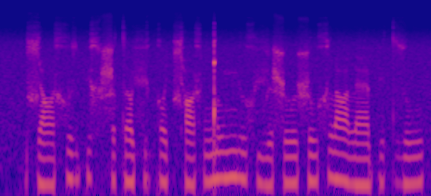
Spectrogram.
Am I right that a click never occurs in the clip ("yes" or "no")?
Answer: no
